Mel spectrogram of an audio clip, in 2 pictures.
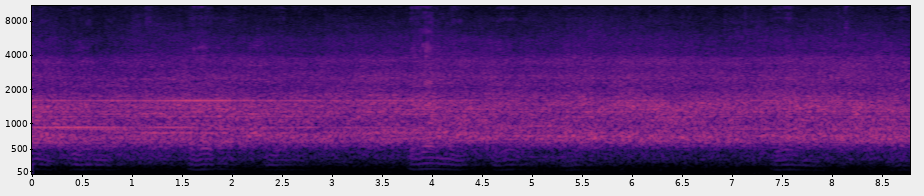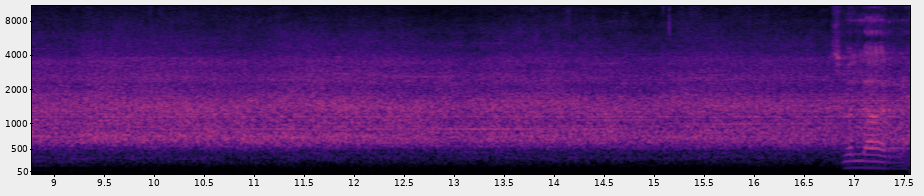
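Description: A large crowd chants and roars outdoors.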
